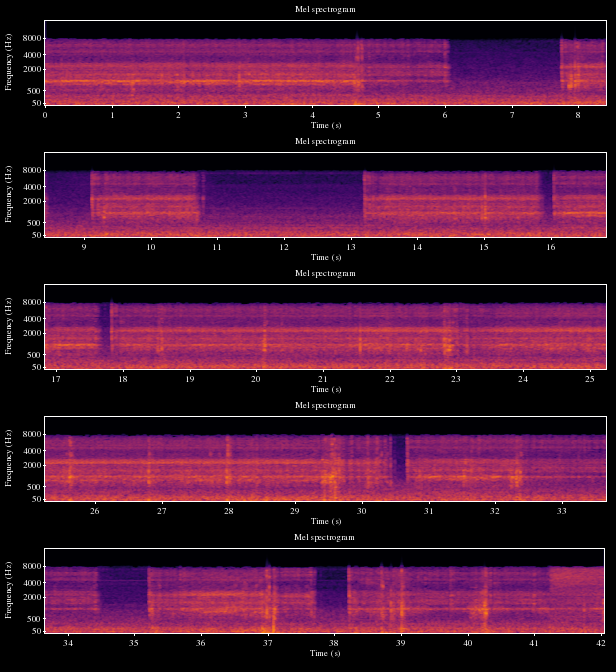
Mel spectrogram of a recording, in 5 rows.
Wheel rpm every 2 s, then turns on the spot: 70, 70, 60, 10, 40, 40, 20, 70, 60, 70, 70, 70, 70, 70, 70, 50, 60, 30, 50, 50, 50.
none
